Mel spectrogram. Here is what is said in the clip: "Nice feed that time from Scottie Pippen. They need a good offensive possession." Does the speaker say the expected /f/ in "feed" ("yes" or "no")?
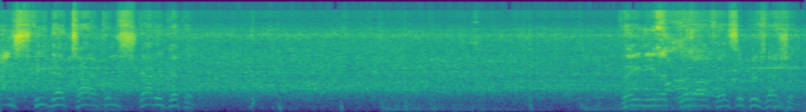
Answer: no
